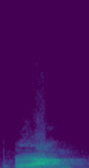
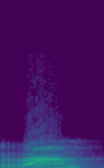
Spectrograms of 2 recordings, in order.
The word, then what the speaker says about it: ram: Next is राम. Should I pronounce it राम? नो. पहले तो ये बताओ ये राम है या क्या है? ये राम नहीं, इसका प्रोनाउंसिएशन है रैम.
